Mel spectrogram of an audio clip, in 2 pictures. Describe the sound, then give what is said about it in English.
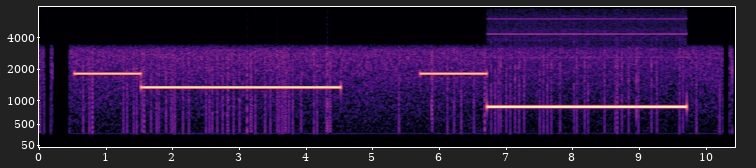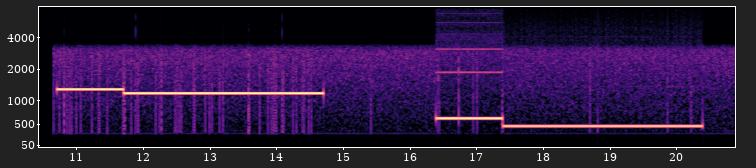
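Emergency dispatch paging tones for a rescue squad's medical call come over a radio channel: steady, loud beeps in fixed pitches, each short tone followed by a longer one, sent as two groups separated by a brief gap, over constant static hiss. “Control to Wallowego, squad monitor, second set of tones for your code 2 call, cancel for mutual aid.”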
